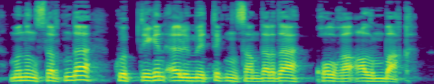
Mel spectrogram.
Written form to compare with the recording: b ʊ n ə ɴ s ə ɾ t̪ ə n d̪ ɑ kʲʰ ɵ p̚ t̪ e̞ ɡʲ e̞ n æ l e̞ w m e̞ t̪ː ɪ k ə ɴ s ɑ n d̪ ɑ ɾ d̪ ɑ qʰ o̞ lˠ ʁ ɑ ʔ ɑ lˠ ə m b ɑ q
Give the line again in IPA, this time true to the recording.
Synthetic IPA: m ʊ n ə ɴ s ə ɾ t̪ ə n d̪ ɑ kʲʰ ɵ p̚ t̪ e̞ ɡʲ e̞ n æ l e̞ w m e̞ t̪ː ɪ k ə n s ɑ n d̪ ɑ ɾ d̪ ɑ qʰ o̞ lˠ ʁ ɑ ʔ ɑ lˠ ə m b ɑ q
